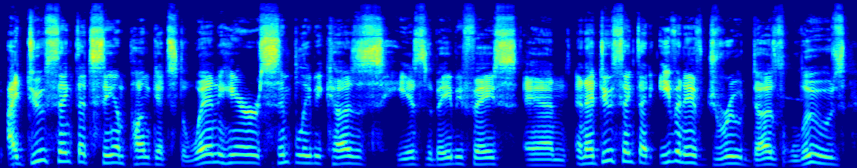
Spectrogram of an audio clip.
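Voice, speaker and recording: A man's voice: a little high, fairly bright tone, dry recording. A man with a congested nose, hosting a casual video preview of upcoming matches, earnest and chatty, leaning on stressed words. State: congested, recovering from a fever. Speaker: wrestling preview channel host. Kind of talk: casual vlog commentary, breaking down upcoming matches.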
